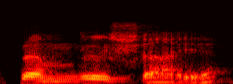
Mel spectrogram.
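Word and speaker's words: प्रमृशाय: Those are the two we have to, and Pramru, Pramrushaya. It's a Rikara comes, okay. Otherwise, the pronunciation is reasonably simple.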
